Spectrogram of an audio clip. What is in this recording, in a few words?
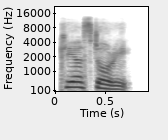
"clerestory", Indian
